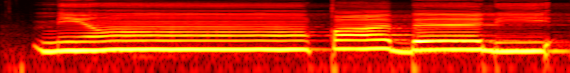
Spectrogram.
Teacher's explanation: Berikutnya ada hukum qalqalah sugro karena ada huruf qalqalah yaitu ba yang sukunnya asli dan ada di tengah bacaan. Maka cara membunyikannya adalah dipantulkan dengan pantulan yang kecil dan dialirkan.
